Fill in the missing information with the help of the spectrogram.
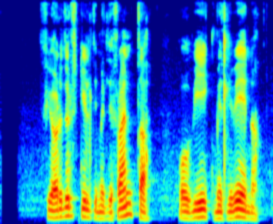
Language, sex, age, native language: Icelandic, male, 60-69, Icelandic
